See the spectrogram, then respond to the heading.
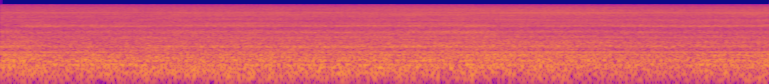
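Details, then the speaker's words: Blower on a homemade ultrasonic vinyl record cleaner, drying water off a record: a loud, steady rushing roar with a thin constant high whistle and no wavering or rattles. Normal running. "I'll just show you how it blows all the water off turn this on it's a bit noisy"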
